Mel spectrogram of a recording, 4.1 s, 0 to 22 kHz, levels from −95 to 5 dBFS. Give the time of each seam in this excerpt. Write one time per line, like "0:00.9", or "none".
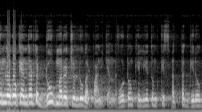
0:02.3

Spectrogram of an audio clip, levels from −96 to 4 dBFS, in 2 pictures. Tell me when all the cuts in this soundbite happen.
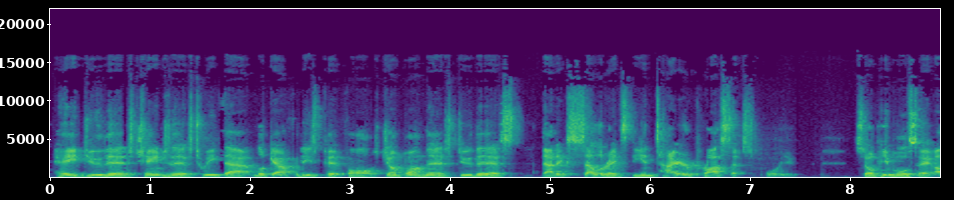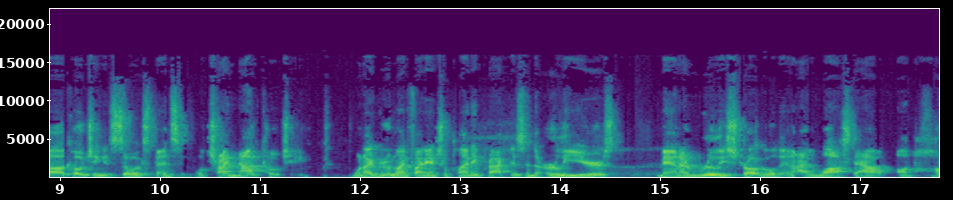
0:11.8
0:16.3

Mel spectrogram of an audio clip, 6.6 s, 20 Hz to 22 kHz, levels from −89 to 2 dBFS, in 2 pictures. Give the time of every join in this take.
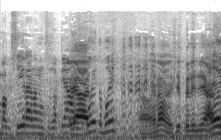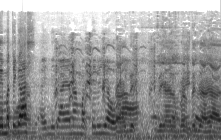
0:01.4

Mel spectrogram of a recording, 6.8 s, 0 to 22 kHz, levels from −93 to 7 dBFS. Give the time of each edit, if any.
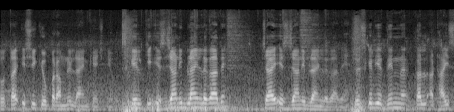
0:01.8
0:05.1

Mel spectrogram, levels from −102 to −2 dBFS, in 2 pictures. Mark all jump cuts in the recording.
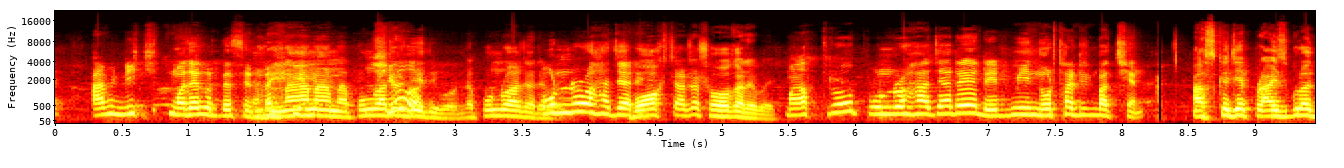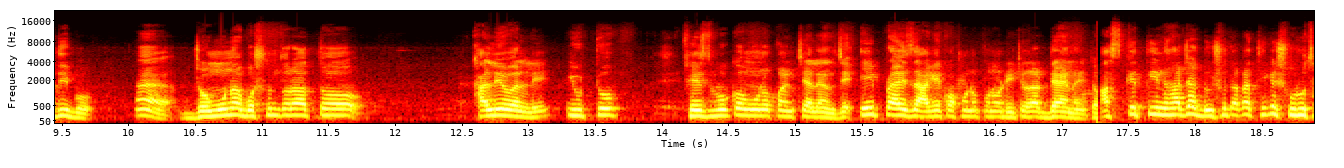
0:08.1
0:17.3

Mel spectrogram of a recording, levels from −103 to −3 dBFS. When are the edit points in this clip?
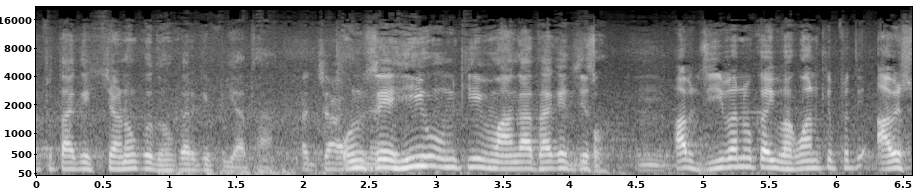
0:04.2

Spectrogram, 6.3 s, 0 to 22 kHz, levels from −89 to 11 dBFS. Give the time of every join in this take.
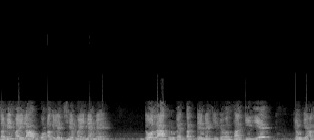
none

